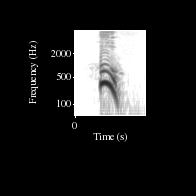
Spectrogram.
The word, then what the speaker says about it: hoe: The word for how is hoe. Hoe. H-O-E. Hoe. So not who, but how.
